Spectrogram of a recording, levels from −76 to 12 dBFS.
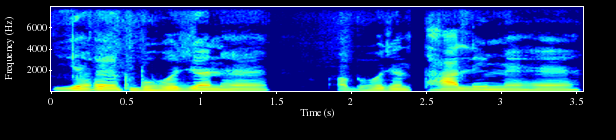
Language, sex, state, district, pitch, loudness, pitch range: Hindi, male, Jharkhand, Palamu, 150 Hz, -20 LUFS, 145-150 Hz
